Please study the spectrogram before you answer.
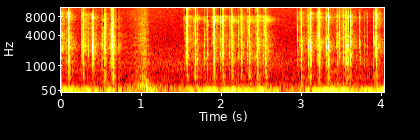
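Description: Fingertips type on an RGB-lit mechanical keyboard with plastic keycaps and a clear acrylic case. Three quick bursts of sharp, bright keystroke clicks are separated by short pauses, over a steady low hum. Each click dies away almost instantly.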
